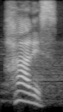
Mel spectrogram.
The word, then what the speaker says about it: Hades: Esta versión del griego, del hebreo al griego, se tradujo la palabra Seol con Hades, con H, que muchos dicen Hades. Se puede pronunciar así porque es en el griego.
